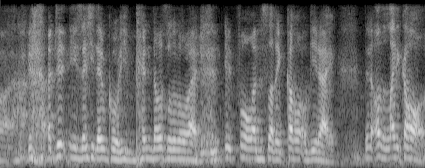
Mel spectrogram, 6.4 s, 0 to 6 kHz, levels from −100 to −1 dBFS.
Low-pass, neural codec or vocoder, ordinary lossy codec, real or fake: 5.4 kHz; codec, 16 kHz, 1.1 kbps, Voila-Tokenizer; none; fake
